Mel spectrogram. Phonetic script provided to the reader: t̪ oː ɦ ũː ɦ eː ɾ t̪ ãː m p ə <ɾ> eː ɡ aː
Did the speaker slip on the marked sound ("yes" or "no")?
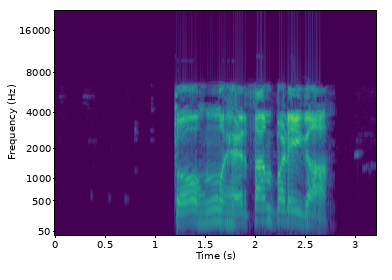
yes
